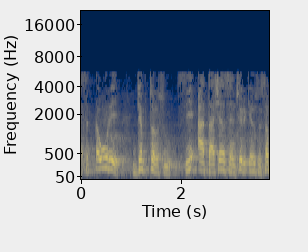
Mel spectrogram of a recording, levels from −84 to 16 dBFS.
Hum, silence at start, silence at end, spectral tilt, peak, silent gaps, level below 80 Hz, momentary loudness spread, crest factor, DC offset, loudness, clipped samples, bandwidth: none; 0 s; 0 s; -6 dB/octave; 0 dBFS; none; -56 dBFS; 8 LU; 14 dB; under 0.1%; -15 LUFS; under 0.1%; 5.8 kHz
